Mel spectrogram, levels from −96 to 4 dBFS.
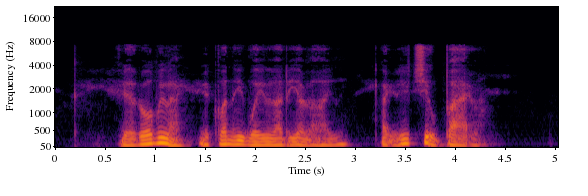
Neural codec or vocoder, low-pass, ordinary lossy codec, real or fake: codec, 16 kHz, 0.5 kbps, FunCodec, trained on LibriTTS, 25 frames a second; 7.2 kHz; none; fake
